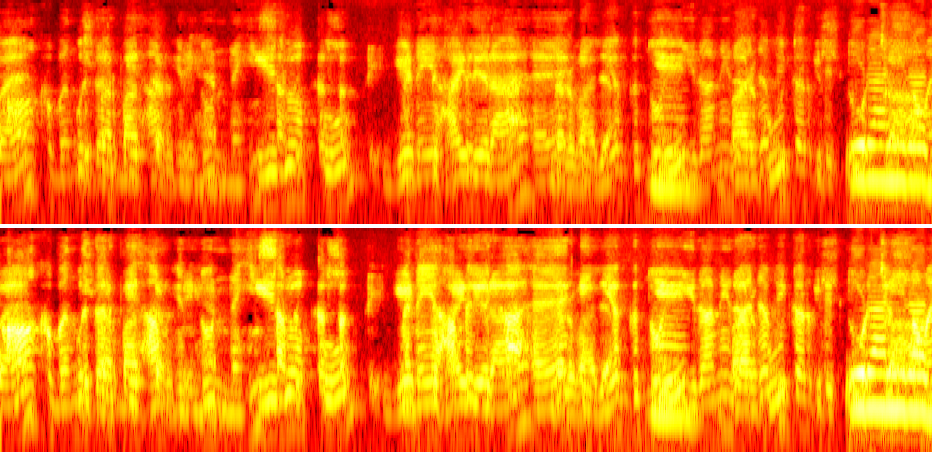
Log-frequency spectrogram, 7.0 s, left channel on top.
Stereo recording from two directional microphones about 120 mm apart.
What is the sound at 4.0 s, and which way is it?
Speech, 50° right (ahead or behind).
